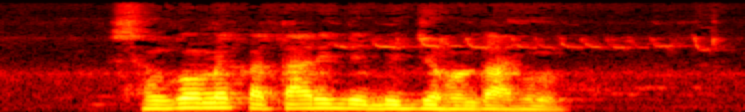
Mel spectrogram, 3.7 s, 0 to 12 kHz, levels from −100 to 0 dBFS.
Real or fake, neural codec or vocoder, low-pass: real; none; 10.8 kHz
